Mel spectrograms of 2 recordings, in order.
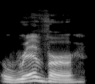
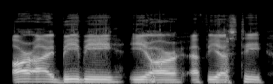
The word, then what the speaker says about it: Ribberfest: So I know a lot of people think it's river, but it's rib, like ribs, RIBBERFEST.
